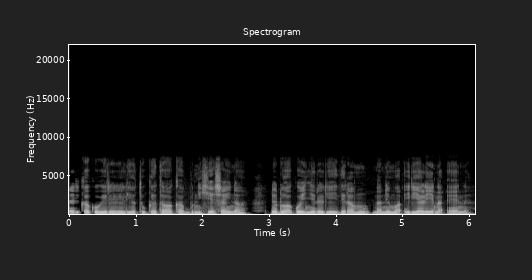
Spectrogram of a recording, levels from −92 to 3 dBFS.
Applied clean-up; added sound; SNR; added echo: none; none; none; none.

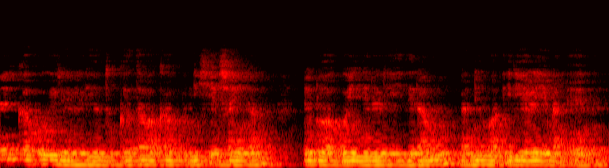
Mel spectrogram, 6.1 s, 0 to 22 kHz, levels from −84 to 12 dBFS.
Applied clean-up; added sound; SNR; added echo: none; none; none; reverberation time 0.8 s.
